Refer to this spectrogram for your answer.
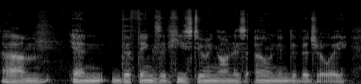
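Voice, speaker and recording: At a fairly quick pace, a man with a very deep, low pitch speaks in a monotone, flat intonation, captured in a very clean recording with a silent background. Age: 40s. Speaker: youth pastor. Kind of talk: casual chat.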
